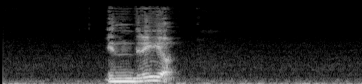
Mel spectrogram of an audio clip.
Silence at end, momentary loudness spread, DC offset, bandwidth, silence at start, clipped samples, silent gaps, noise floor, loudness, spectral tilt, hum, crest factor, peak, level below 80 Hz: 0.1 s; 17 LU; under 0.1%; 15.5 kHz; 0.1 s; under 0.1%; none; -37 dBFS; -11 LUFS; -6.5 dB/octave; none; 16 dB; 0 dBFS; -36 dBFS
